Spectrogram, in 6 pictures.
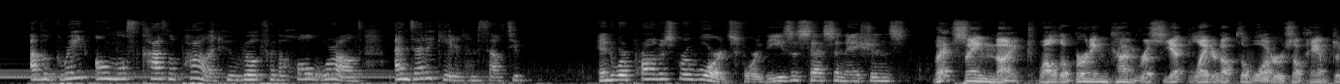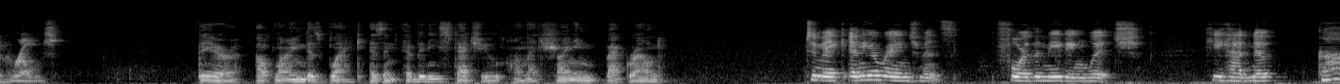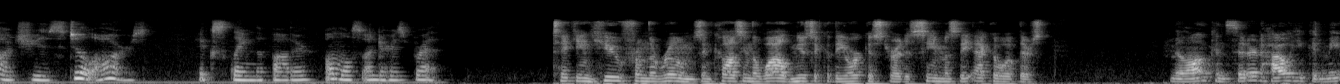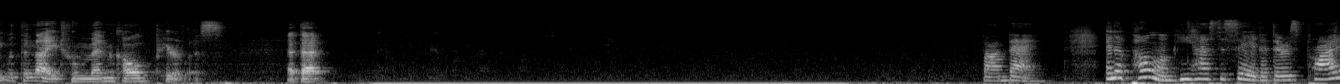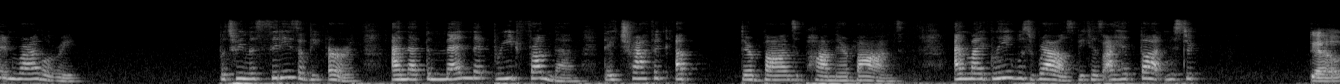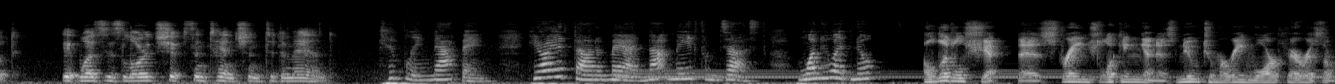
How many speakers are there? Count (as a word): nine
